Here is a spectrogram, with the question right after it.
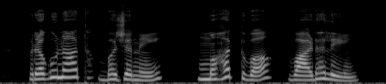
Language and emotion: Marathi, neutral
